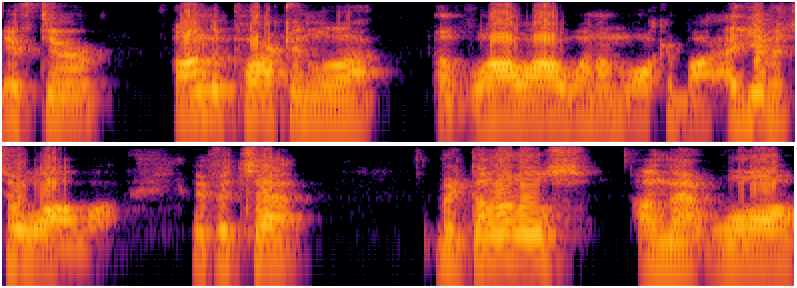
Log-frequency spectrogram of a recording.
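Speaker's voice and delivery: usual speaking voice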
